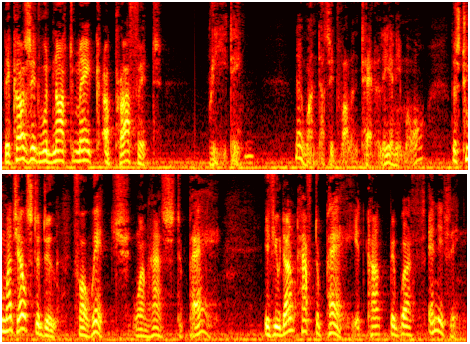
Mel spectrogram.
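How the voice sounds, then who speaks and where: An actor playing an urbane, cynical man of high authority in a radio drama, lecturing in a measured, condescending way. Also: very animated, fairly bright tone, a little hiss or hum. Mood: dismissive. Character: male world ruler, urbane, coolly cynical, menacing authority.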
